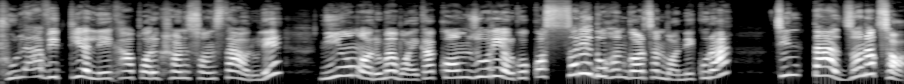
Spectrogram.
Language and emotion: Nepali, disgusted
